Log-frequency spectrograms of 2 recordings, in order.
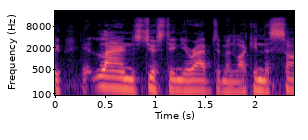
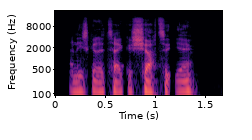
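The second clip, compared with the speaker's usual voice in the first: plain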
